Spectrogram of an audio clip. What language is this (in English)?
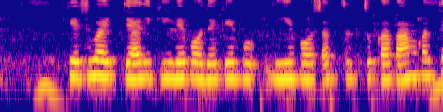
Hindi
